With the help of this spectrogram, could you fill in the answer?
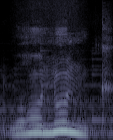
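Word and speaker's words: Wohnung: For example वोनुन्क, वो नुन, और जब भी एच हा जो आपका बीच में है वो हम नहीं प्रोनाउंस करते।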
